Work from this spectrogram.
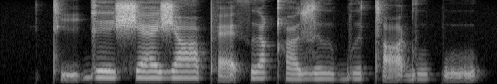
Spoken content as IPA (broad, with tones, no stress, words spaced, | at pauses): tʰḭ˨˦ɡe˦ ʃæ˦ʒɑ˦ pʰæ̰˨θɯ˦qʰu˨zɯ˦˨ bɯ˦tʰɑ̰˨ɡu˨pṵ˨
